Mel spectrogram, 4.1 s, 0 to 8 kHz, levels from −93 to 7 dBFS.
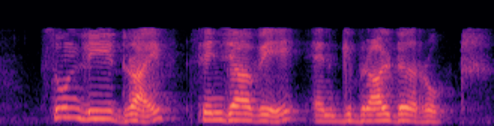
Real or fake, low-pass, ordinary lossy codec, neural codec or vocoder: real; 7.2 kHz; AAC, 16 kbps; none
